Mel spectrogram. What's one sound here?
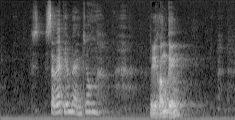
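A middle-aged woman answers in a shaky, worried voice.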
